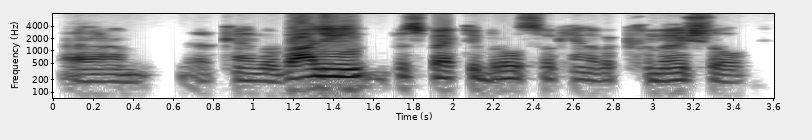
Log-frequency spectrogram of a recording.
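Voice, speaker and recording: A soft-spoken man answers interview questions over a video call. His voice is low-pitched and quiet, heard in a dry, close sound. He talks in a measured way, padding his phrases with "kind of" and "um". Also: steady tone, dry recording, low-quality recording. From Newcastle, northeast England. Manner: measured, many fillers like "um" and "kind of". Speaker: interview guest, product manager.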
